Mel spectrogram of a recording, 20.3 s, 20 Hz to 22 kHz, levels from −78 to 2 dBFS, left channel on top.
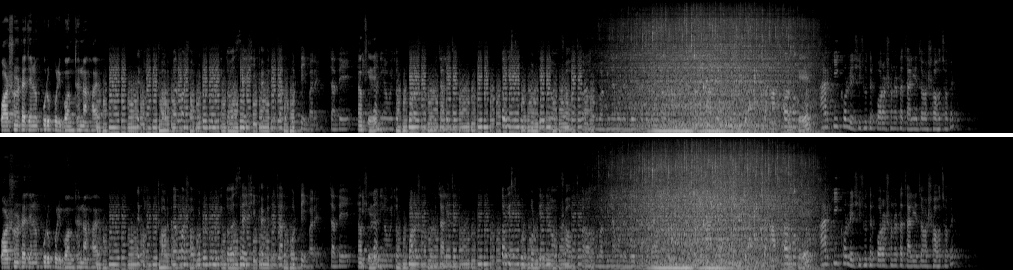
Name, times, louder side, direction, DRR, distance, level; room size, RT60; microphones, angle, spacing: voice 1, 0.0-2.0 7.2-7.6 16.0-16.2, left 3 dB, 60° left, 8 dB, 0.8 m, -30 dB
sound 1, 1.9-5.9 7.9-11.9, left 4 dB, 40° left, 0.4 m, -33 dB
voice 2, 2.7-9.4 10.0-14.7 15.3-19.1, equal, 15° right, 4 dB, 0.9 m, -39 dB
Liquid, 11.9-16.5, right 1 dB, 50° right, 1.8 m, -30 dB
24.0 x 9.8 x 3.7 m, 1.2 s
head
